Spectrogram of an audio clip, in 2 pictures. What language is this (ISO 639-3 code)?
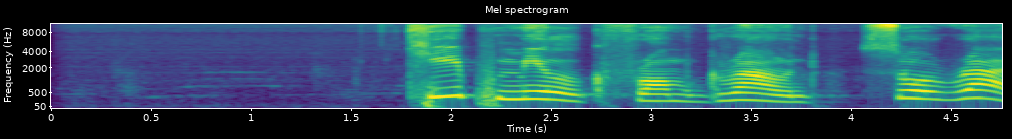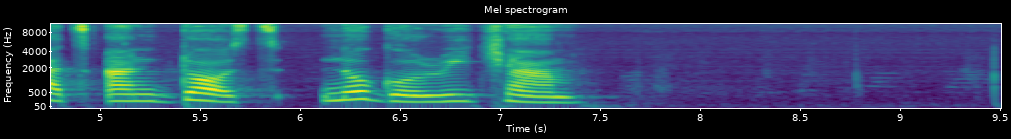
pcm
